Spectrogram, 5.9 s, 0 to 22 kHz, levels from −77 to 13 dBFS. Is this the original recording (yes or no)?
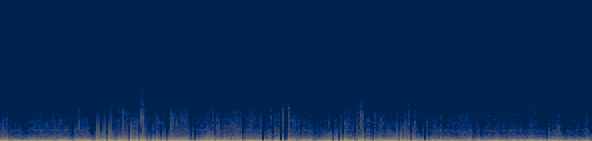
yes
